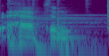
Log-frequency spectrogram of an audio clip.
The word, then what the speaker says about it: Hepton: Russell, the trail hunter, Hepton.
